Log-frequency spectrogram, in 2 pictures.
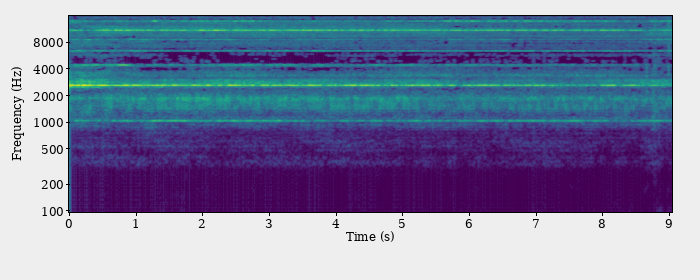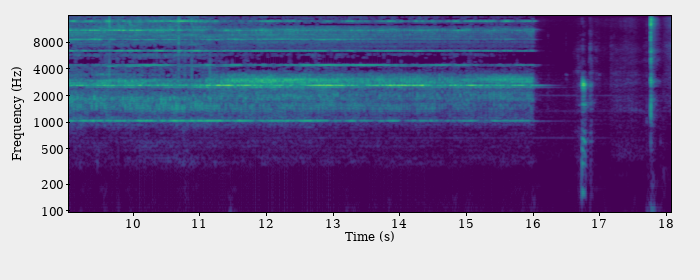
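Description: Electronic alarm of the Model 45 tube clock, sounding a digital imitation of an old mechanical bell alarm clock's rapid ringing. The ring runs steadily and cuts off suddenly about sixteen seconds in, followed by two short clicks.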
